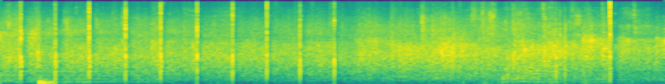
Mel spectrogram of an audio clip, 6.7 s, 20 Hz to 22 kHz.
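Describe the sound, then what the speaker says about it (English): Applause for graduating Year 11 and Year 13 students at a senior school graduation, a few loud close claps in a steady rhythm over a broader crowd clapping that builds and swells. "Can we first just give them a clap of applause?"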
